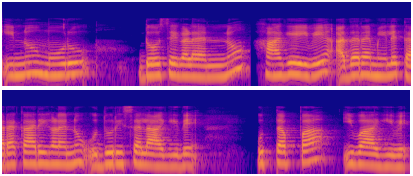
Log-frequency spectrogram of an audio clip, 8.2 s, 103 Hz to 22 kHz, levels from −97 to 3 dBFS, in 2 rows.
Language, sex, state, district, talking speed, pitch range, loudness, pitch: Kannada, female, Karnataka, Chamarajanagar, 80 wpm, 195-220 Hz, -24 LUFS, 205 Hz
